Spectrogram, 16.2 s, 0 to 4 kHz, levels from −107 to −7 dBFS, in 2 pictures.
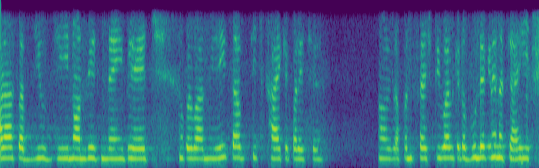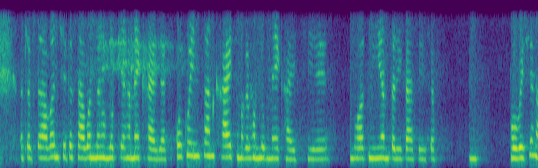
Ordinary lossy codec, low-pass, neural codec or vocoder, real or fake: none; 3.6 kHz; none; real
